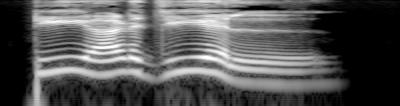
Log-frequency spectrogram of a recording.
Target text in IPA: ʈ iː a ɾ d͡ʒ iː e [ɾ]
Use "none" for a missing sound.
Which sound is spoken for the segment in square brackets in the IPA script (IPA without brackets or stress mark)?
l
